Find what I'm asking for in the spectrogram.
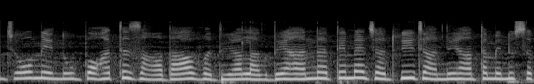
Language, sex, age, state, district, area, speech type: Punjabi, female, 18-30, Punjab, Mansa, rural, spontaneous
